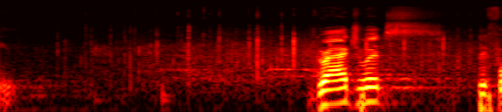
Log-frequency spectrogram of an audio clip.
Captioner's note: crowd clapping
